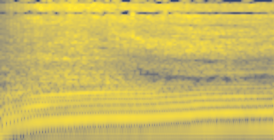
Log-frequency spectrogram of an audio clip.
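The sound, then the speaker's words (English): The overheating engine of a Dodge Durango revs loudly on a June summer day at an AutoZone, its low harmonic roar rising steadily in pitch over a couple of seconds with no voices. “I didn't realize it was so loud. It's overheating, dude. It's a Dodge.”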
